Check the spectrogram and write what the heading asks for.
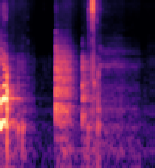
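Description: A metal fork set down on the kitchen worktop: a brief soft rustle, then a couple of sharp light clinks with a faint ring after them.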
